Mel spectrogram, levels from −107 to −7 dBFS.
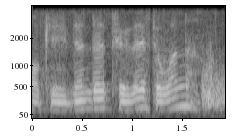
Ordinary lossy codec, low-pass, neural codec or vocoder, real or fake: none; 3.6 kHz; none; real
